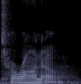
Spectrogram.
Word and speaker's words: Toronto: And fun fact, apparently it's pronounced Toronto. – Like what did I say? – Like that last T is silent. – Oh. – That's how the Canadians say it, apparently.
